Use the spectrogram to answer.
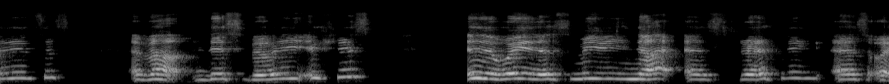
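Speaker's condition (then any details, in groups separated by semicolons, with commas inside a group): Cerebral palsy; forceps birth injury; moderate to severe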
